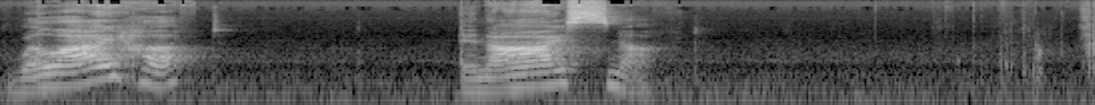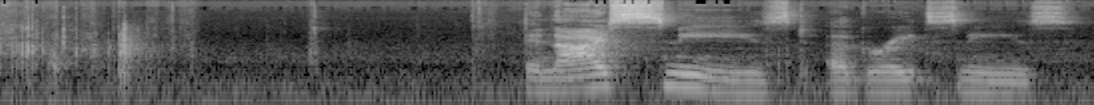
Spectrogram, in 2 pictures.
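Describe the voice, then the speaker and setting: A woman's voice: low-pitched, animated, extremely slow, sharp tone, slight background noise, voice pushed down, exaggerated voice. A woman reading a children's story aloud as a cheeky, self-pitying wolf, with folksy, indignant and exaggerated delivery. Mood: dramatic. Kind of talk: animated children's read-aloud.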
